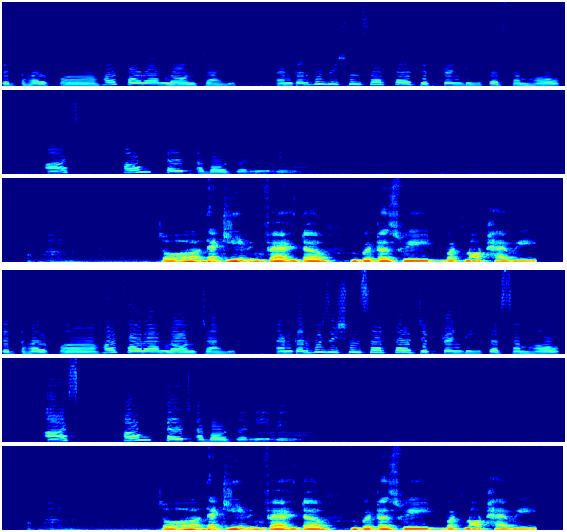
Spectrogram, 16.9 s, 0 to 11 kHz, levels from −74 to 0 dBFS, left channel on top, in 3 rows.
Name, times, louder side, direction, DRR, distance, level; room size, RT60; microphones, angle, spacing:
voice 1, 0.0-2.3 2.7-5.6 6.0-6.4 6.8-8.7, right 2 dB, 70° right, 2.9 m, -43 dB
voice 2, 12.8-16.6, equal, 5° left, 0.4 m, -20 dB
head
